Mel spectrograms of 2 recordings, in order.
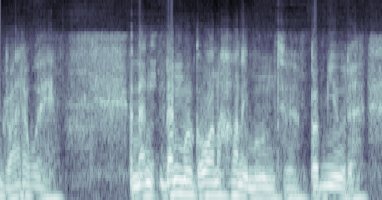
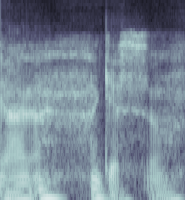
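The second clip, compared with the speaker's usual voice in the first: unhappy, grudging, reluctant, lower and quieter; 5 semitones lower, 5 dB quieter than usual. [name] answering Anne, who wants things her way; unhappy, reluctant. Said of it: "You don't sound very happy about it".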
